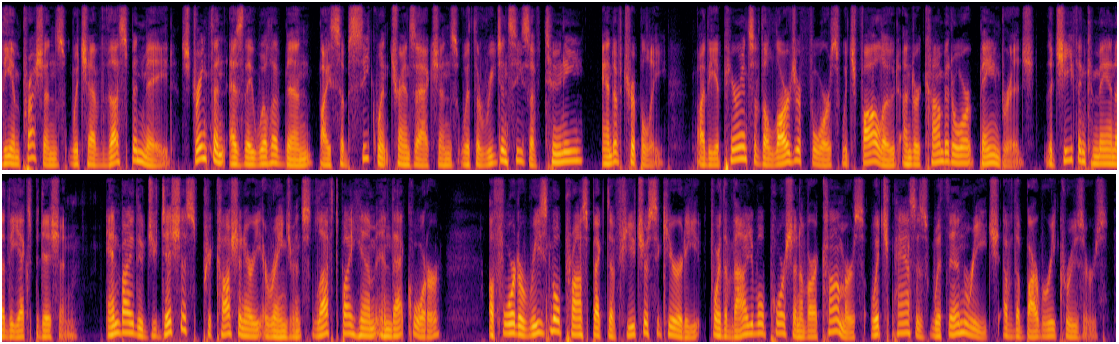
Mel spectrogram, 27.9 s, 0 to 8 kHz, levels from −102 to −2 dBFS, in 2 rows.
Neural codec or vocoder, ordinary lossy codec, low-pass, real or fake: none; Opus, 64 kbps; 7.2 kHz; real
